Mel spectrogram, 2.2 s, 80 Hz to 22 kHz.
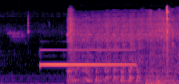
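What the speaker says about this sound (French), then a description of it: "là on est obligé de démarrer notre bagnole" A Chrysler 300C with its gear lever stuck in park starts up nearby after a faint beep and a steady electronic tone, the engine catching abruptly and settling into a rumbling idle that swells slightly near the end.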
